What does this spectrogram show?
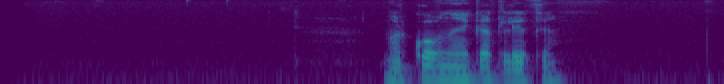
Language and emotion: Russian, neutral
